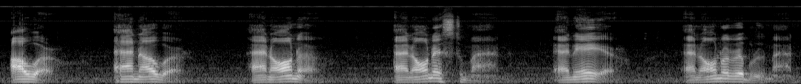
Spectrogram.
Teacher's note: In all these cases, these words begin with H, which is a consonant letter, but H becomes silent and these words produce initially vowel sound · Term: silent H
